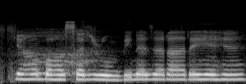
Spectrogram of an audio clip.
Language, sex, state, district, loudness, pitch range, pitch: Hindi, female, Chhattisgarh, Raipur, -15 LUFS, 225-230 Hz, 230 Hz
